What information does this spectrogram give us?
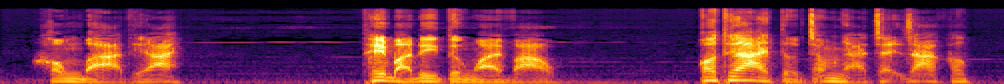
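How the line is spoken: Harsh stern voice. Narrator (Vietnamese): Gã gằn giọng

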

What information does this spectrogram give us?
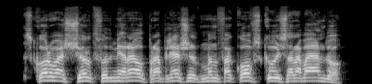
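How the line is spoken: Defiant shout. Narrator (Russian): не боясь быть наказанным за дерзость, он закричал

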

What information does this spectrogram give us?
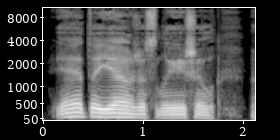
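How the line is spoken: Grumble. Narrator (Russian): проворчал я

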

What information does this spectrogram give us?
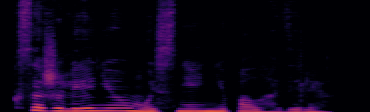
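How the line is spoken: Relieved admission with sigh. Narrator (Russian): призналась она, неожиданно почувствовав небольшое облегчение, и снова вздохнула

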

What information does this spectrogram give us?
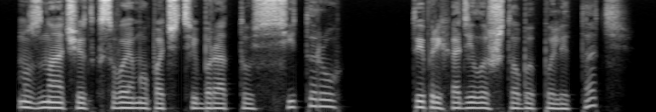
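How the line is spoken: Calm question, young man. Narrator (Russian): спокойно спросил принц

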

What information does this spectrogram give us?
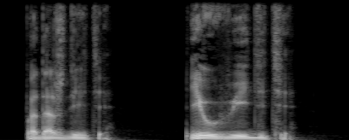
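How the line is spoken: Gruff mutter. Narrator (Russian): буркнул второй помощник

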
